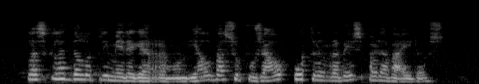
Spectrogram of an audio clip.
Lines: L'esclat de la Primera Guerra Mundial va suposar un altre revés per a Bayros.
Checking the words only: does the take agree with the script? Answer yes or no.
no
